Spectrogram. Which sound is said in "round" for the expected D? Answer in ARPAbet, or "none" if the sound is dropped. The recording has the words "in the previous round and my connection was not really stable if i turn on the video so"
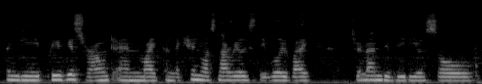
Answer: D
